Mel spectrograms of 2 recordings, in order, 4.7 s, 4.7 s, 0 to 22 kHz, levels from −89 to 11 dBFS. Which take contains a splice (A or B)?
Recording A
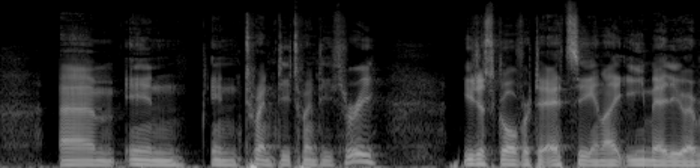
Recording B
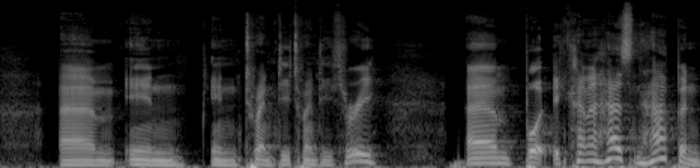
A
